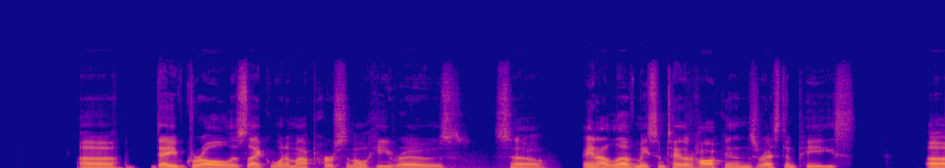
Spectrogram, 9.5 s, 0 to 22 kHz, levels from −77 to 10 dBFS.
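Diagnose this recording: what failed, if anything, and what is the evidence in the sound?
Nothing in the recording stood out on listening as having gone wrong at any stage of the chain.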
